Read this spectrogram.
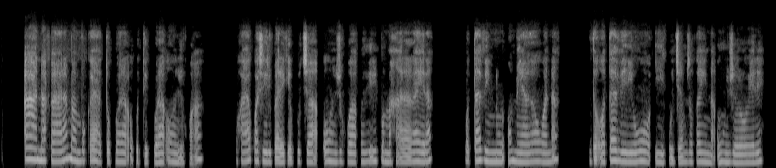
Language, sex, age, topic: Oshiwambo, female, 18-24, agriculture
